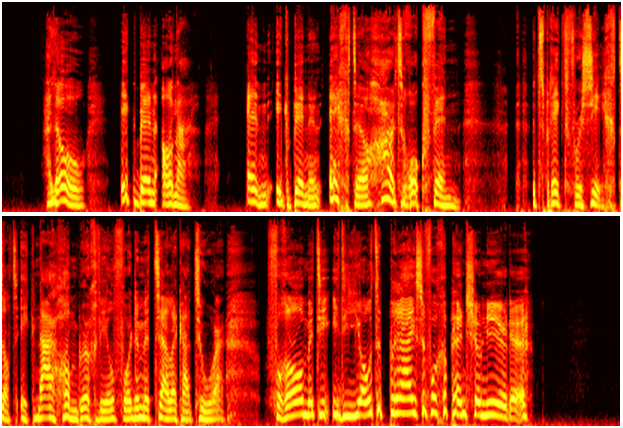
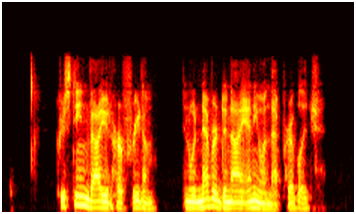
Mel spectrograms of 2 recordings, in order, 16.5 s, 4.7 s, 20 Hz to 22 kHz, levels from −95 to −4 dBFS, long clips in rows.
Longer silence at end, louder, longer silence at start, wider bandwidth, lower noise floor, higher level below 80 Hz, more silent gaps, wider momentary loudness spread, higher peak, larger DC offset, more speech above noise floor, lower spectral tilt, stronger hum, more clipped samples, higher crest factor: first, 1.2 s vs 0.45 s; second, -24 LUFS vs -18 LUFS; second, 0.55 s vs 0.75 s; first, over 20 kHz vs 7.8 kHz; first, -64 dBFS vs -38 dBFS; first, -46 dBFS vs -56 dBFS; neither; second, 8 LU vs 17 LU; second, -6 dBFS vs -2 dBFS; neither; first, 40 dB vs 20 dB; second, -4 dB/octave vs -6 dB/octave; neither; neither; about the same, 18 dB vs 18 dB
